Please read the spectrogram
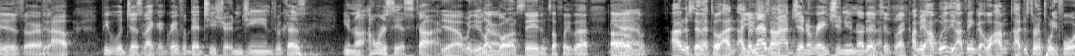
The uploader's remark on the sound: We recorded this podcast between sets of the early & late show at the Comedy Zone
